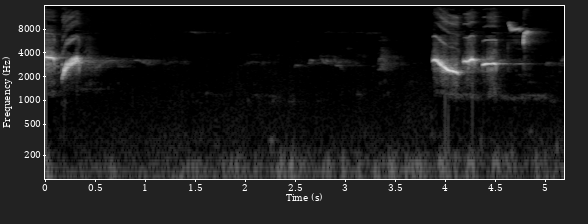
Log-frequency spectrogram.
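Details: Orange-headed thrush in a cage, giving a brief whistled note, then after silence a loud slurred descending whistle followed by a few sharper high notes.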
